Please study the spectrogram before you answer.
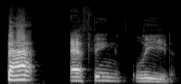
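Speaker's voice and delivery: drawn out, every word leaned on; slow emphatic gloat. Real, not acted. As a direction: savor each word slowly. Gloating over a hot sales lead.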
